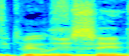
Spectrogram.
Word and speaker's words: Tbilisi: Tbilisi, Tbilisi, Tbilisi.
